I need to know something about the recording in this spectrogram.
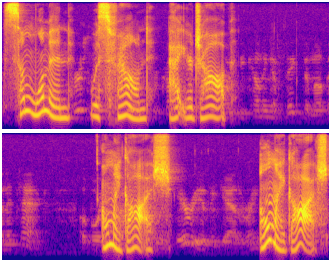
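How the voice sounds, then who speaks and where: A woman acting as a bitter, sardonic ex-girlfriend out for revenge in an ASMR-style audio roleplay, with pointed, mock-sweet delivery and loaded pauses. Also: mid-range voice, expressive, husky, heavily acted. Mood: feigned shock. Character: vengeful ex-girlfriend freshly released from prison, bitterly sardonic.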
